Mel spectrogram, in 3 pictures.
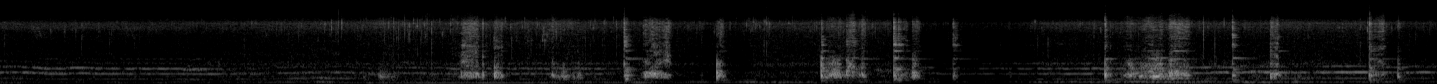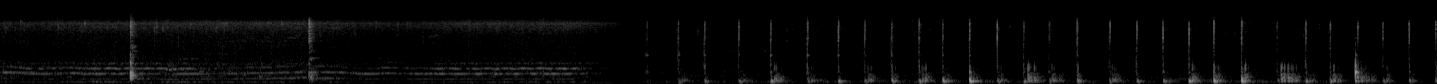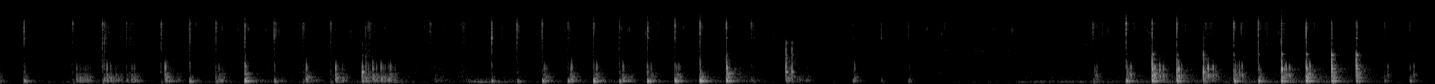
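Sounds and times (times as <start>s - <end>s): knife chopping on cutting board: 40.0s - 42.5s.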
